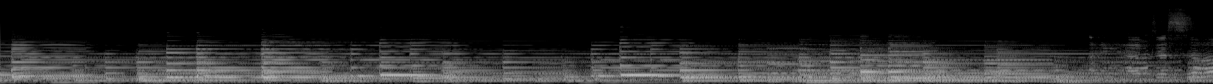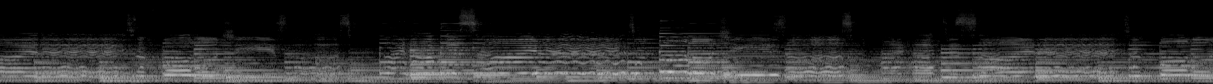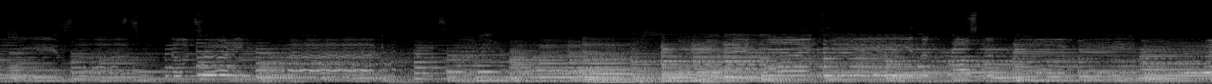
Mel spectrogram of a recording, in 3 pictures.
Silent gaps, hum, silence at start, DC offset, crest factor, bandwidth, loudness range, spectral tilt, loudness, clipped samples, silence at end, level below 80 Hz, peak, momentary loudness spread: none; none; 0 s; under 0.1%; 16 dB; 13 kHz; 5 LU; -8 dB/octave; -27 LUFS; under 0.1%; 0 s; -62 dBFS; -10 dBFS; 9 LU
